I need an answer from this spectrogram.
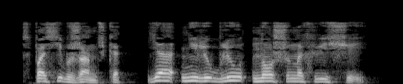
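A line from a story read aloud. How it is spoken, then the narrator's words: Soft refusal. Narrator (Russian): мягко отказалась Света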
